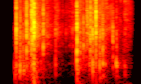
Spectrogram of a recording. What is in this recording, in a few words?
Crushing a plastic bottle before throwing it in the trash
